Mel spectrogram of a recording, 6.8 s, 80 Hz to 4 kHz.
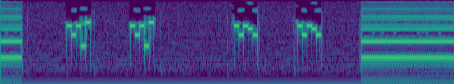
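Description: Five-tone selective call (ZVEI), heard as quick runs of five tones, tones of about 70 ms. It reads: 85819 85819 85875 85875
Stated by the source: ZVEI five-tone selective call received on SDR.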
